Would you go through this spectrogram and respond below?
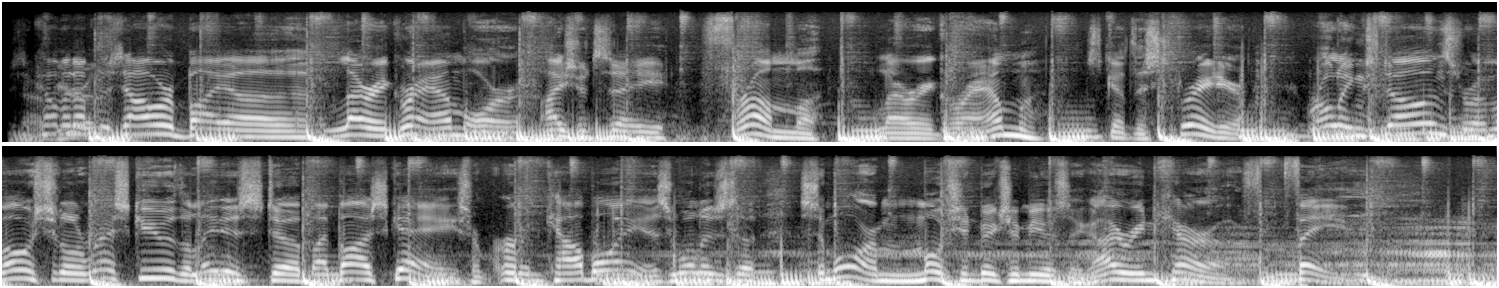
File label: air check; wtic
